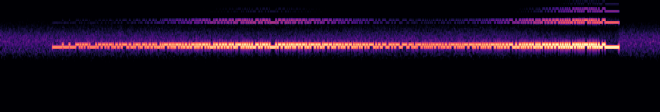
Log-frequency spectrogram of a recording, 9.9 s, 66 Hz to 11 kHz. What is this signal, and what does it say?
RTTY (75 baud, 170 Hz shift), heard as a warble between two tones, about 1360 Hz centre, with radio static and fading. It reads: A HITCHHIKER WAS KILLED, AND HELEN AND TWO OTHERS WERE SERIOUSLY INJURED.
